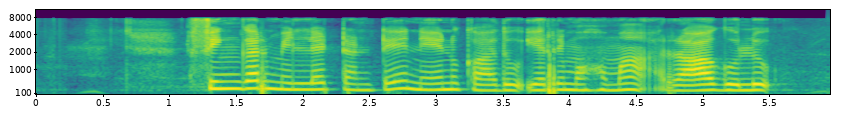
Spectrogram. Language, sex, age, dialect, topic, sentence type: Telugu, female, 25-30, Southern, agriculture, statement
